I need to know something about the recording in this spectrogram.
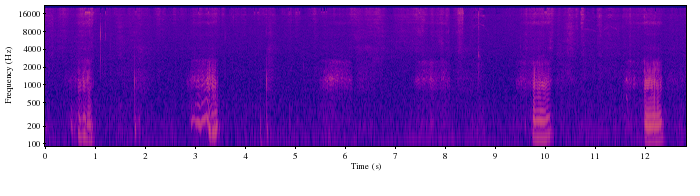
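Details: A pregnant first-time-mother Shih Tzu snores in short, rasping bursts with long quiet pauses between breaths.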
